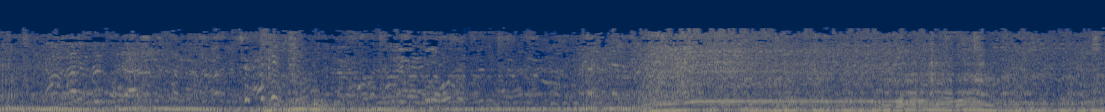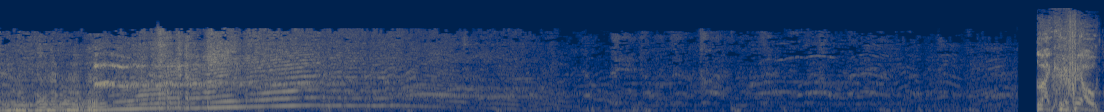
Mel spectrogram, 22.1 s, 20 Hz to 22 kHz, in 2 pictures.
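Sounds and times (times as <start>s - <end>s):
crowd chatter: 0.0s - 11.9s, 13.2s - 22.0s
engine revving: 5.8s - 15.6s.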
